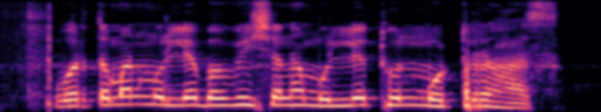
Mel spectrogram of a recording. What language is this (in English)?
Marathi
